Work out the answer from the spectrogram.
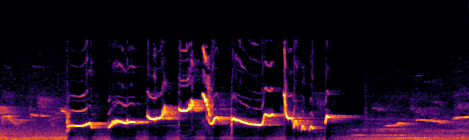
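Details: Oriental magpie-robin (kacer) in the morning: a continuous phrase of clear whistled notes stepping up and down, loud and bright, fading into softer background chirps.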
